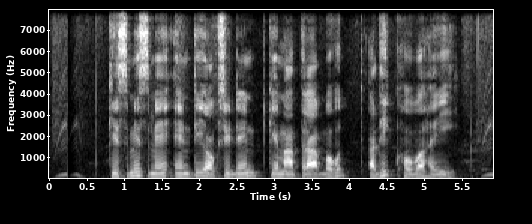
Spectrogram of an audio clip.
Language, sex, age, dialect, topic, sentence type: Magahi, male, 31-35, Central/Standard, agriculture, statement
